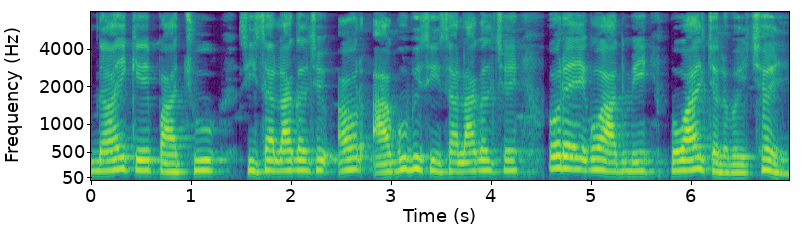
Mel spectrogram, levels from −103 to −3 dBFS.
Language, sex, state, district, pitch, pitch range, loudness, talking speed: Maithili, male, Bihar, Katihar, 175 Hz, 165-185 Hz, -17 LUFS, 155 wpm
